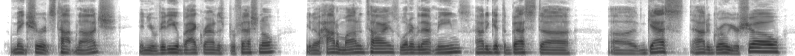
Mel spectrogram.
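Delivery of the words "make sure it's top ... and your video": usual speaking voice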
